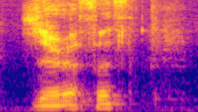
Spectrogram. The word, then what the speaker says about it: Zarephath: Zarephath, son from the dead.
